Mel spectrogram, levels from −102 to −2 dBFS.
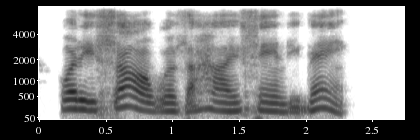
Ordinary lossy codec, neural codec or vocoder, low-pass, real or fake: Opus, 64 kbps; codec, 44.1 kHz, 7.8 kbps, DAC; 7.2 kHz; fake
